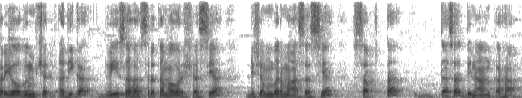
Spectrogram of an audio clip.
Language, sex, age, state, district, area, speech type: Sanskrit, male, 45-60, Telangana, Ranga Reddy, urban, spontaneous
